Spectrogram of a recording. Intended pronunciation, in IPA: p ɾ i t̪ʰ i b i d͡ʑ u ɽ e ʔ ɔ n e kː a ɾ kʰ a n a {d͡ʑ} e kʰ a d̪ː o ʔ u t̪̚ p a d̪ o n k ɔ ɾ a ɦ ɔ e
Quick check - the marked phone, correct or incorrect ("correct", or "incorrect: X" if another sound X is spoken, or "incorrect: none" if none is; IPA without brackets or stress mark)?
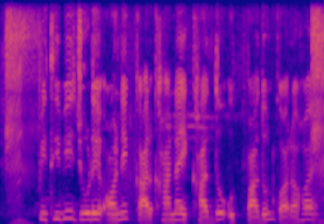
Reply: incorrect: none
